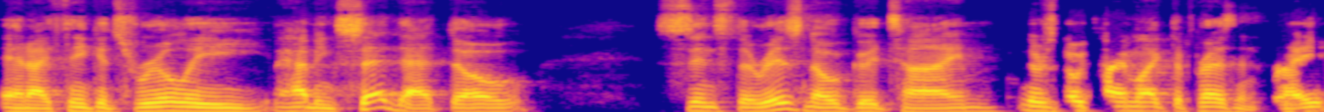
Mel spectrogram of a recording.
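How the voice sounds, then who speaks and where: Against a quiet background, a man with an American accent speaks in a plain, everyday voice at medium pitch and moderate pace, with ordinary pitch variation and very even loudness. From New Jersey. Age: 50s. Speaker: franchise consultant. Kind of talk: interview.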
